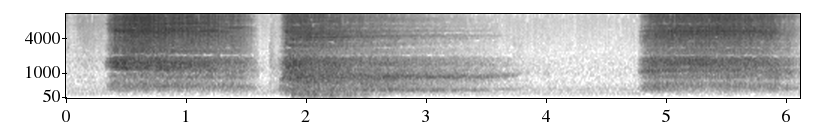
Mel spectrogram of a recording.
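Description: Three loud breaths in a slow rhythm during a deep breathing exercise: a long noisy inhale, a deeper exhale that trails off, then another full inhale after a brief pause. No talking.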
